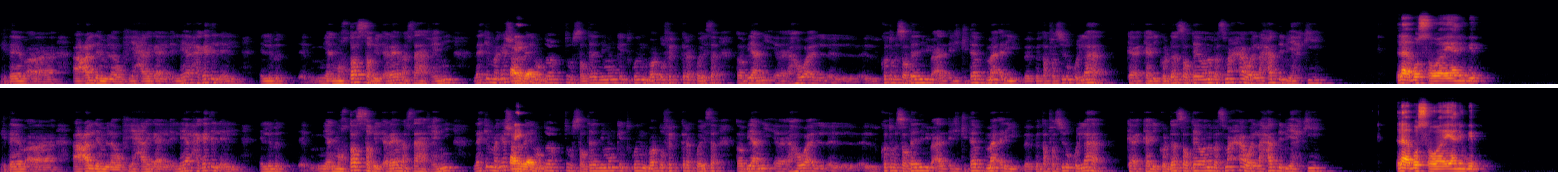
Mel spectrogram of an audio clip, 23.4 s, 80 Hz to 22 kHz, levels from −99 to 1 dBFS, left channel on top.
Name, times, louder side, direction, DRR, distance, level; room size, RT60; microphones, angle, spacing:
voice 1, 0.0-3.5 3.9-4.2 4.5-16.5 16.9-19.8, right 2 dB, 70° right, -1 dB, 0.7 m, -39 dB
voice 2, 7.6-8.1 21.0-22.1, right 4 dB, 50° right, 8 dB, 0.4 m, -27 dB
5.9 x 2.2 x 2.8 m, 0.41 s
head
